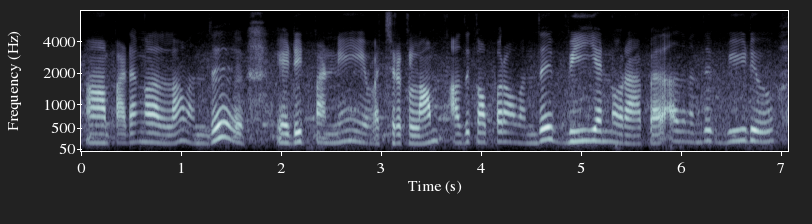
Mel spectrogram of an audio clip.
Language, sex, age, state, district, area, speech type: Tamil, female, 18-30, Tamil Nadu, Perambalur, rural, spontaneous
